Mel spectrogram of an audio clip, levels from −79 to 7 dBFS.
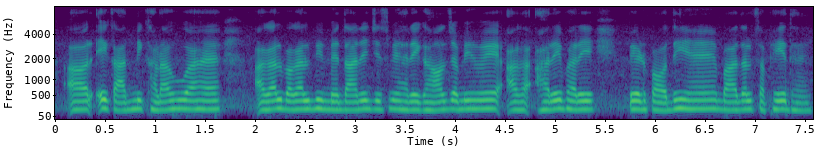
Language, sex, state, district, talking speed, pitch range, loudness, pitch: Hindi, male, Bihar, Bhagalpur, 175 wpm, 170-185 Hz, -21 LUFS, 180 Hz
